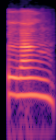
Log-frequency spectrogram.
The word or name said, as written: Lam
